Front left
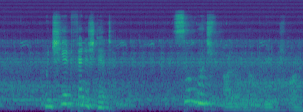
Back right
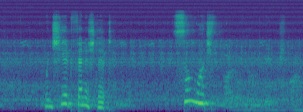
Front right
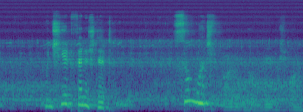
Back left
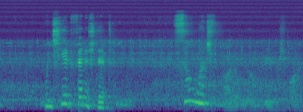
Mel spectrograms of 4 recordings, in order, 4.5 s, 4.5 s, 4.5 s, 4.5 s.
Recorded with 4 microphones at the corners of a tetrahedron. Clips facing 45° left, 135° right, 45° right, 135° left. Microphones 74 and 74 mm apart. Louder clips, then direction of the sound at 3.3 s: Front left 1 dB, front right 2 dB; 15° left.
